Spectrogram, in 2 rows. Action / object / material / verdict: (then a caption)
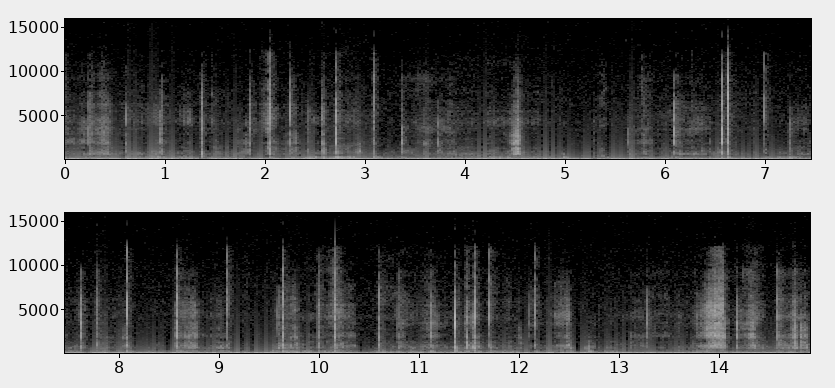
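tap / small hollow metal box of a microphone / metal / none. Long nails of both hands tap and scratch the top of a small hollow rectangular metal box, the body of a 3Dio binaural microphone. Quick, dry clicks and brief scratches come in a dense, irregular stream, over a steady low hum that runs throughout.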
